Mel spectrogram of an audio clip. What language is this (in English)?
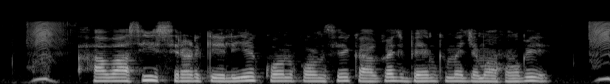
Hindi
